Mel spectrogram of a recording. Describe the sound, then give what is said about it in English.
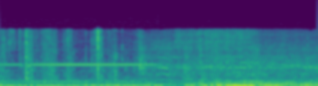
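A car engine left running gives a low, steady rumble with a faint thin hum above it, staying fairly even throughout. “Okay, Rick, let's go. And leave the engine running just in case. Oh, okay. Hey, I said leave it running.”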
